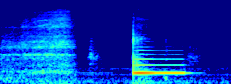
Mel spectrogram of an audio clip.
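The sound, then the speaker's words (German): A single buzzy electronic call tone sounds while a mobile phone is being dialed. It is steady and rich in overtones, and a short burst of hiss comes before it. “seid jetzt live dabei, wie ich Benjamin einfach nochmal anrufe.”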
